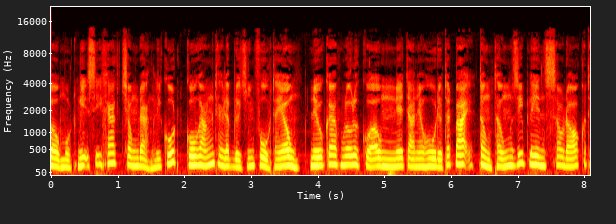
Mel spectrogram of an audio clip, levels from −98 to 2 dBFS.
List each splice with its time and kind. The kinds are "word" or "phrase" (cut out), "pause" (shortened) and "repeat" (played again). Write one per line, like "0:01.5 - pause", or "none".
0:02.0 - pause
0:03.8 - pause
0:06.4 - pause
